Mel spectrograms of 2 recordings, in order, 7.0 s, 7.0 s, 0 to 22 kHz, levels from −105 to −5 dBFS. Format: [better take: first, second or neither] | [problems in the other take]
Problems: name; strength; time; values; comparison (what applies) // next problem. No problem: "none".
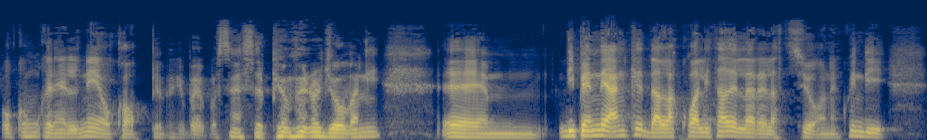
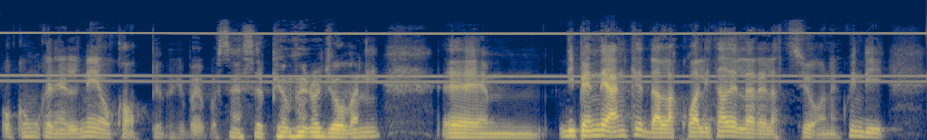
first | high-pitched whine; loud; throughout; 8 kHz, 8 dB below the speech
